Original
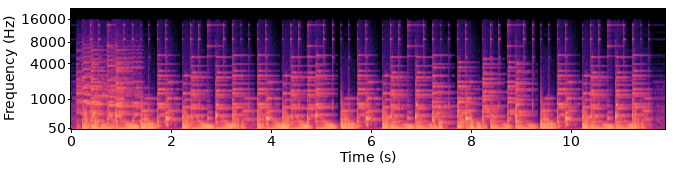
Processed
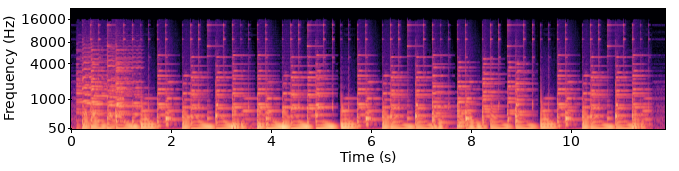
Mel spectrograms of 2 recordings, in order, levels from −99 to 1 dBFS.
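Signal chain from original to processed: 3.2–5.56 comb 1.7 ms, depth 54%; gain +4 dB

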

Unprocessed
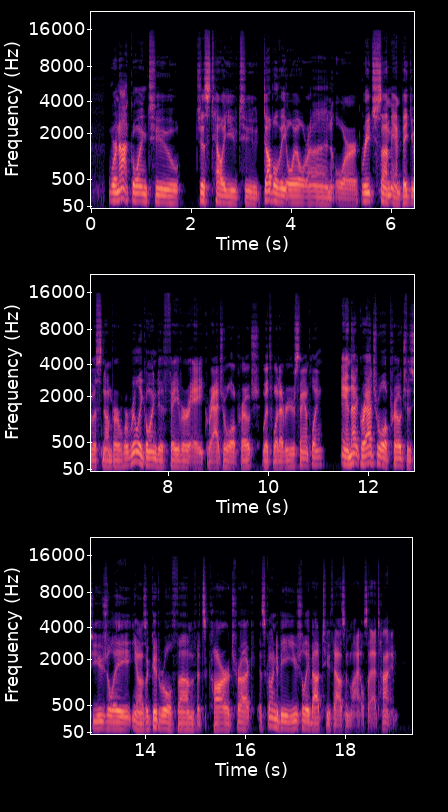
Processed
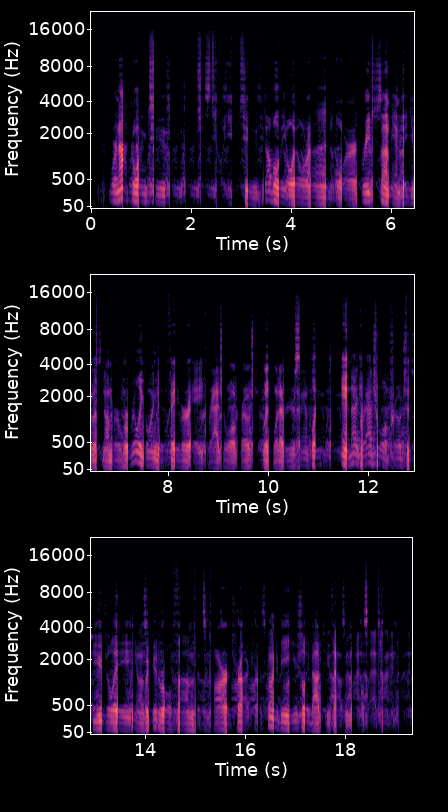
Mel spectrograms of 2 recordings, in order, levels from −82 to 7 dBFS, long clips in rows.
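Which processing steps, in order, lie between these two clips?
1.47–3.04 pre-emphasis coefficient 0.97; 10.69–11.57 notch 3600 Hz, Q 8.4; tape echo 0.341 s, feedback 75%, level -18 dB, low-pass 5100 Hz; dB-ramp tremolo swelling 3.2 Hz, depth 35 dB

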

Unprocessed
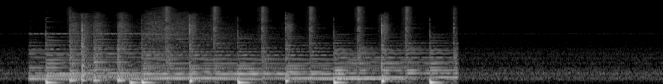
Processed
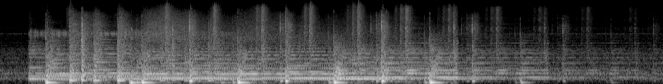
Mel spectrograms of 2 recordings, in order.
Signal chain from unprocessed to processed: on a send: thinning echo 0.906 s, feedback 43%, high-pass 260 Hz, level -7.5 dB; on the sum: Doppler distortion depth 0.97 ms; gain +6.5 dB

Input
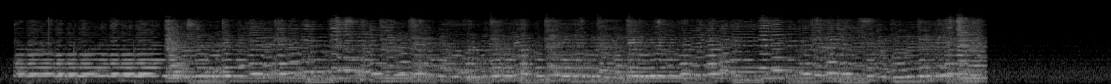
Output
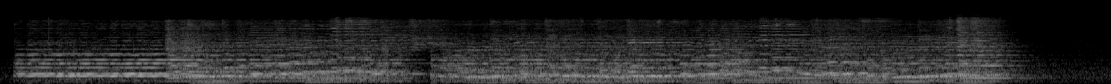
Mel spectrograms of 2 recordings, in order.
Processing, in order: 3.88–4.31 steep high-pass 2300 Hz; plate-style reverb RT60 1.1 s, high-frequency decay 0.85×, pre-delay 0.115 s, DRR -0.5 dB; gain -6.5 dB

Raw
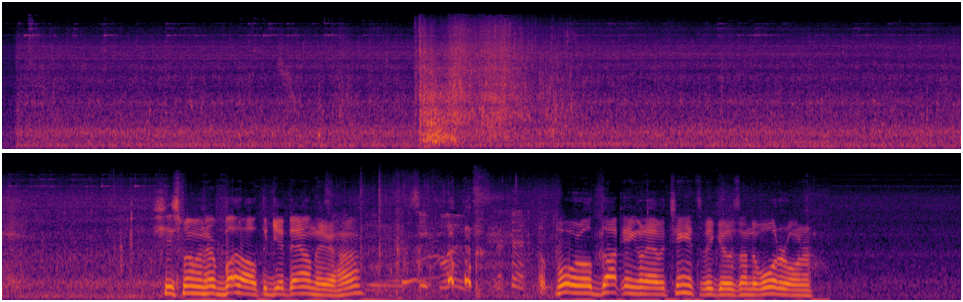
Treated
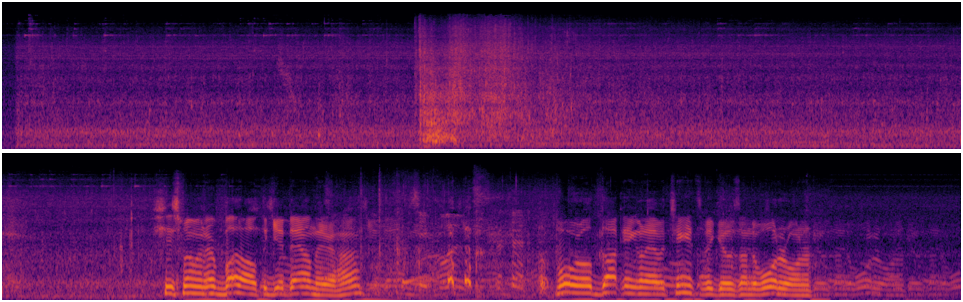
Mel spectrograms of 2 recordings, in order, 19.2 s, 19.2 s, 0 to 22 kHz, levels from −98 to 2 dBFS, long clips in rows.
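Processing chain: notches 60/120/180 Hz; on a send: feedback echo 0.945 s, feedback 55%, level -17 dB; on the sum: gain -1.5 dB

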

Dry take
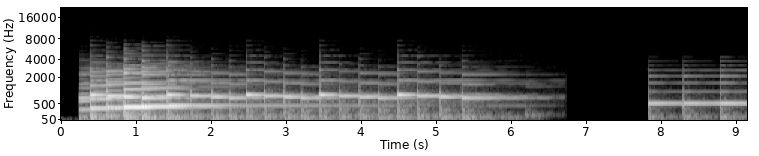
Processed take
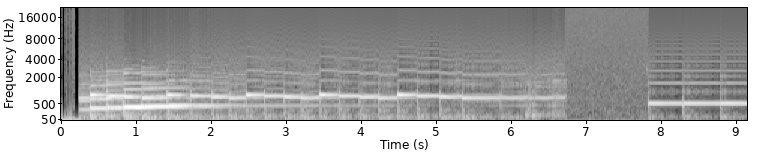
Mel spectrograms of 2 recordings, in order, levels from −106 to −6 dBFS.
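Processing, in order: zero-crossing step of -29 dBFS; maximiser +8.5 dB; gain -1 dB

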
